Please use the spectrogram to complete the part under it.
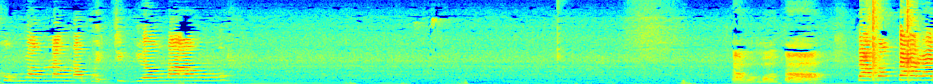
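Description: A young child talks in a high, animated voice close by.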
